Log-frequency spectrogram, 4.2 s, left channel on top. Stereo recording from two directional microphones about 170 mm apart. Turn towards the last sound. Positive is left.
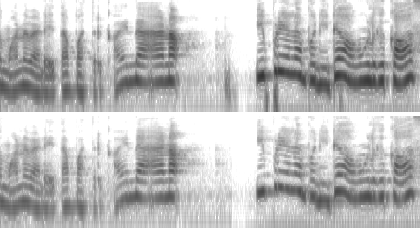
turn(degrees=30)  # may be behind; listen again after turning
